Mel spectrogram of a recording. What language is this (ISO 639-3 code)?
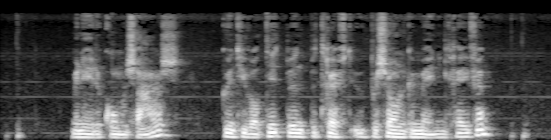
nld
